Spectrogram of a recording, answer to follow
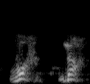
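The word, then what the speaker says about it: עונה: In the modern Hebrew, in the ancient Hebrew, it is pronounced Wah-nah, which means sexual intercourse, a.k.a.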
